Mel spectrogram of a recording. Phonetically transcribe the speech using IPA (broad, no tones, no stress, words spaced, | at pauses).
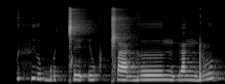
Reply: fʲʊ bəǀeʔexʷǁa ɡəːŋɡaŋɖʊ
